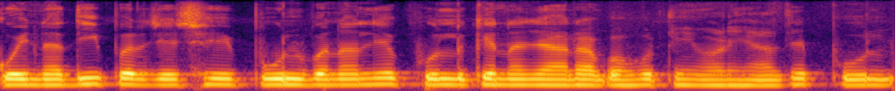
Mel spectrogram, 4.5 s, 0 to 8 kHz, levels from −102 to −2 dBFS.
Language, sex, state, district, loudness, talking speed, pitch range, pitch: Maithili, male, Bihar, Madhepura, -15 LUFS, 225 wpm, 140-150 Hz, 140 Hz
